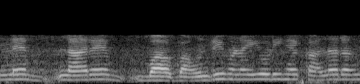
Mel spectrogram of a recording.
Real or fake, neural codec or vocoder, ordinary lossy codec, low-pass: real; none; AAC, 16 kbps; 7.2 kHz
